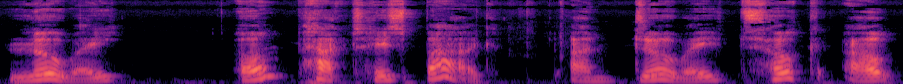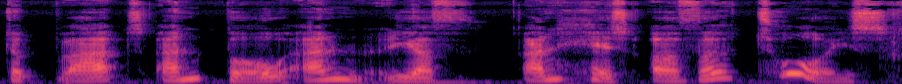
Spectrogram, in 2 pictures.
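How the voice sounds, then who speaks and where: A husky voice reads a children's storybook aloud in a halting, careful way. The pitch moves around a lot while the pace stays on the slow side. The delivery stumbles now and then. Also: very animated, a little mellow, no room sound. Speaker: storybook reader and video host. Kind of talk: read-aloud storybook narration.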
